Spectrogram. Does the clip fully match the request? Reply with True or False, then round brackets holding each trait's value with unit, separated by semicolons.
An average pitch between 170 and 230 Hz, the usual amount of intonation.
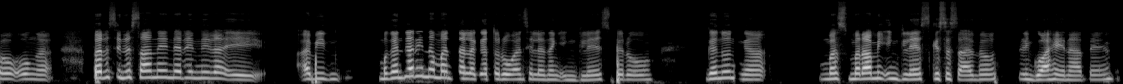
False (245 Hz; 4.3 semitones)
